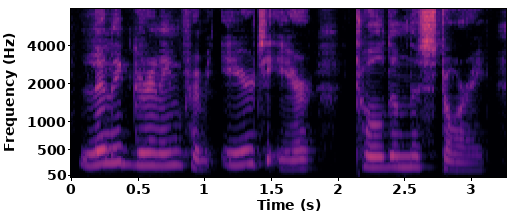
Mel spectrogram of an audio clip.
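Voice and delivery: usual speaking voice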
